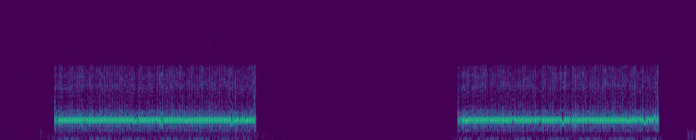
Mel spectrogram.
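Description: Two long, steady telephone tones, each about two seconds, separated by a two-second pause, like a line ringing through a handset as a call is placed to a security guard. Loud, with no talking.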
